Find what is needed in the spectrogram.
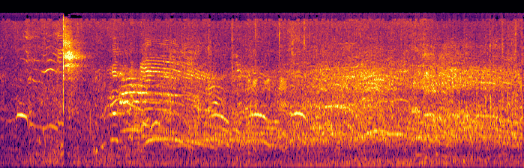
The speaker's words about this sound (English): Here the crowds are disappointed as it ended up a few feet short and splashed in.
